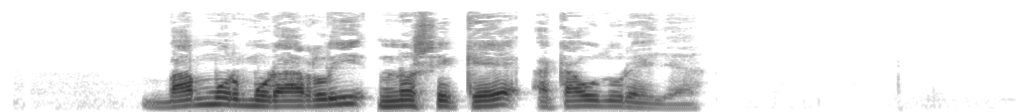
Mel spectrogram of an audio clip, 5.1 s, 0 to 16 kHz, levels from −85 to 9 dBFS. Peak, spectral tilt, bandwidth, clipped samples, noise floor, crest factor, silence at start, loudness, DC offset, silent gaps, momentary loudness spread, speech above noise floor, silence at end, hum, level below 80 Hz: -2 dBFS; -7 dB/octave; 11.5 kHz; under 0.1%; -82 dBFS; 18 dB; 0.75 s; -17 LUFS; under 0.1%; none; 10 LU; 65 dB; 1.65 s; none; -64 dBFS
